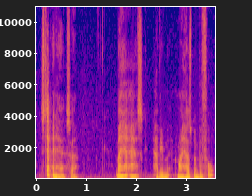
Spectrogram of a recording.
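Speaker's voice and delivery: a hint of a vivacious lady, eager and urgent; urgent lady of the house, lightly voiced. Lady stops visitor in passage.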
